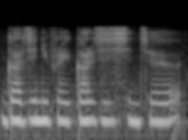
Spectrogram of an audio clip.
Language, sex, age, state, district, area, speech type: Bodo, female, 18-30, Assam, Kokrajhar, rural, spontaneous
